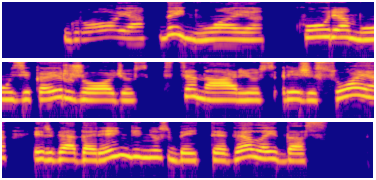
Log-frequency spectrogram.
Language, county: Lithuanian, Vilnius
